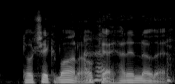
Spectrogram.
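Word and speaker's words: Dolce & Gabbana: And I can never pronounce the name of this this uh, high-end whatever it is. It's Dolce Kabana. Dolce Kabana.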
